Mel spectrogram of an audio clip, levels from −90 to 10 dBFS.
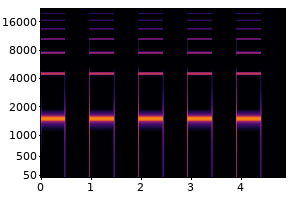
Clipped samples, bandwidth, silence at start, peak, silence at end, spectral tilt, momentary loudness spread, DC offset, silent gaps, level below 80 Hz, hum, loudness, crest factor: under 0.1%; over 20 kHz; 0 s; -14 dBFS; 0.5 s; 2.5 dB/octave; 8 LU; under 0.1%; none; -72 dBFS; none; -20 LUFS; 8 dB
